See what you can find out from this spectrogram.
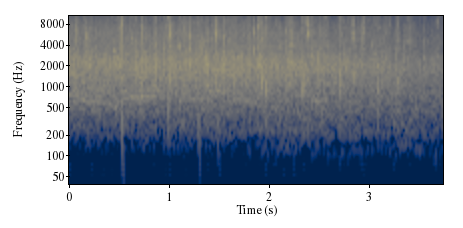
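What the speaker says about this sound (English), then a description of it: "The crowd is buzzing with anticipation." Steady crowd applause and cheering in the Kinect Sports golf video game, a dense, even wash of clapping that holds at a constant level throughout with no talking.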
